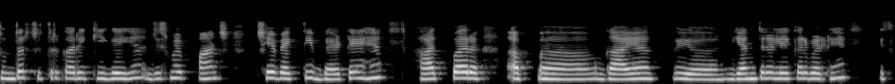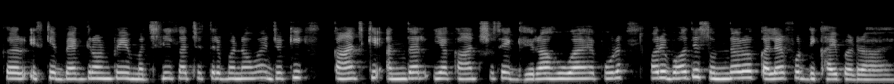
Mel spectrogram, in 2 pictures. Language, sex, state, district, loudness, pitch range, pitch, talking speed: Hindi, female, Chhattisgarh, Rajnandgaon, -17 LUFS, 255-285 Hz, 270 Hz, 185 wpm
